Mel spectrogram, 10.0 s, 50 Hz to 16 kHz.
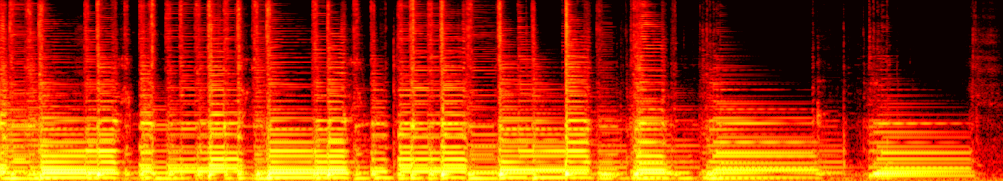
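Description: Acoustic guitar strummed in a steady rhythm, playing a 13th chord in a different voicing. About seven seconds in the strumming stops, and two chords are struck once each and left to ring and fade.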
